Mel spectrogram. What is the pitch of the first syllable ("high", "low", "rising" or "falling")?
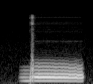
low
